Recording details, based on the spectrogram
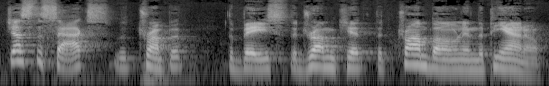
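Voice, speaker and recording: A man's voice: fairly high pitch, expressive, a little slow, pushed and bright. A man playing an aggrieved, washed-up older jazz musician in a comic radio play, grumbling theatrically and swelling into indignation. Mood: weary grumbling. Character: aggrieved, ranting, washed-up older jazzman, husband and father.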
